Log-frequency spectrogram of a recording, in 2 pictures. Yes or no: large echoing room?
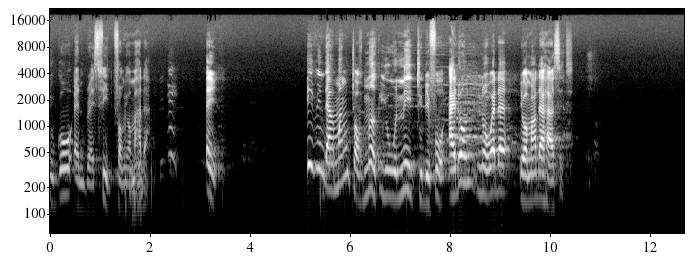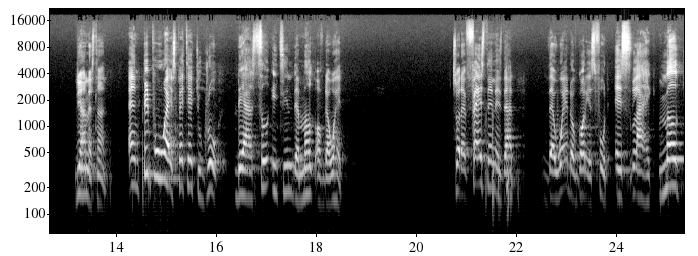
yes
